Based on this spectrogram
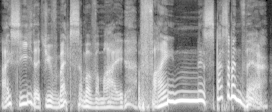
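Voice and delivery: slow, dreamy hermit; proud collector of mushrooms; eccentric hermit voice. Acted.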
